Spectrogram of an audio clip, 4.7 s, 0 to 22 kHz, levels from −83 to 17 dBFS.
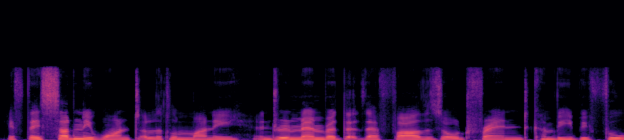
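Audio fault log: No technical fault is detectable anywhere in the speech; the signal stays intact and continuous across its whole span.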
